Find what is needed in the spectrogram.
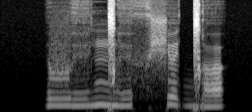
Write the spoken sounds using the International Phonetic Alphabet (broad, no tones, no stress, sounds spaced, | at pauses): v e̤ ŋ͡ǀ e̤ θ ʃ e ɡ͡ǀ ɐ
